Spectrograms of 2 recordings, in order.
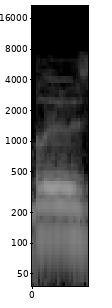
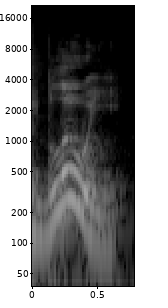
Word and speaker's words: Bluey: no more the wolf Blues no it's not Blues it's dumb you don't want to know Bluey it's Bluey it's stupid just dumb he couldn't even spell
